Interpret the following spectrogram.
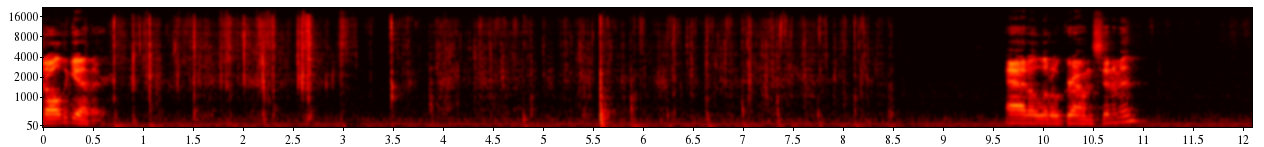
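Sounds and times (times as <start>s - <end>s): utensil scraping bowl: 0.6s - 8.6s.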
